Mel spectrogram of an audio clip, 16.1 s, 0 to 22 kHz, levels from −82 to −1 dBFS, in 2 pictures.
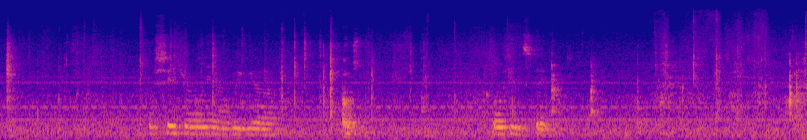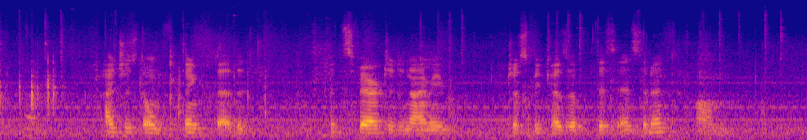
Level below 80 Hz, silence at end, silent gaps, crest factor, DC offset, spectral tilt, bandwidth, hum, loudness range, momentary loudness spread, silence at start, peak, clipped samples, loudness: -52 dBFS; 0 s; none; 22 dB; under 0.1%; -5 dB/octave; 16.5 kHz; none; 7 LU; 13 LU; 0 s; -6 dBFS; under 0.1%; -29 LUFS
